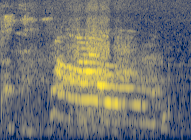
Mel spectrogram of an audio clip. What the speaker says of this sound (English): Man, the cat's going wild there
